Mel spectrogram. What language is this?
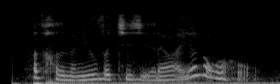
Kabyle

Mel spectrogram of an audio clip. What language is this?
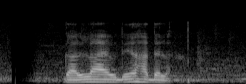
Sinhala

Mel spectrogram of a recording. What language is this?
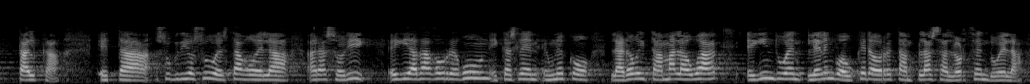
Basque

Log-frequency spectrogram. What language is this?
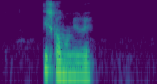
Laz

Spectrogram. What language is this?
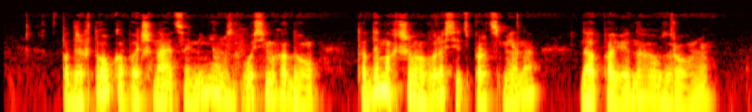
Belarusian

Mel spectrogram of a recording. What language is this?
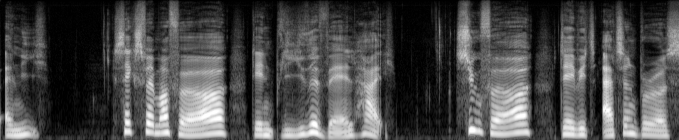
Danish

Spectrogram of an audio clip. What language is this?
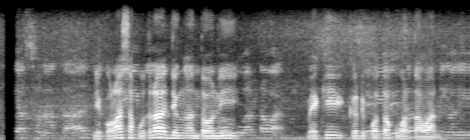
Sundanese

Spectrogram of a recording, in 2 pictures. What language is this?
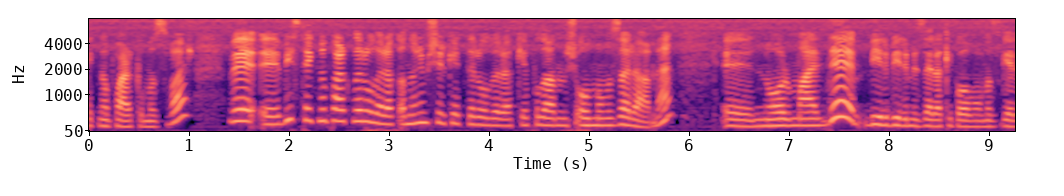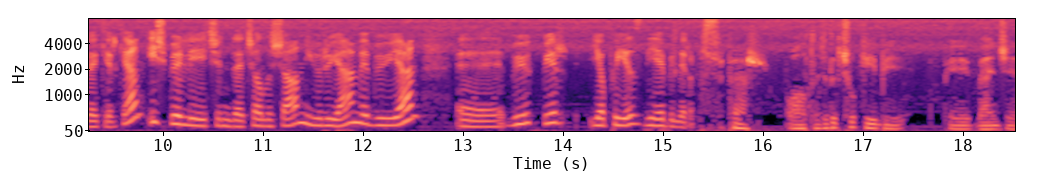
Turkish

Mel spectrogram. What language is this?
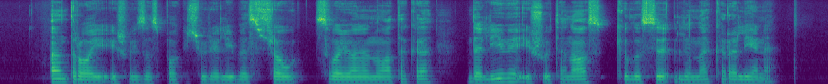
Lithuanian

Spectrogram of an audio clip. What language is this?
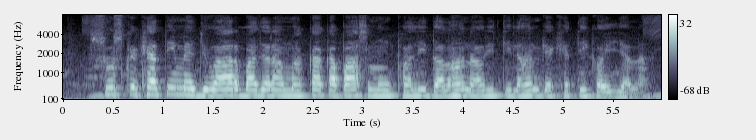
Bhojpuri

